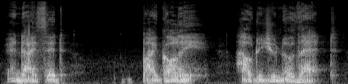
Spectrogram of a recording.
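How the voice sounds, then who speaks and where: Puppet detective: boastful bumbling doctor, extremely low, badly husky croak, pompous comic delivery. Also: a little slow, full character voice. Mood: pompous wonder. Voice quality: very raspy, gravelly, husky. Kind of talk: improvised comic puppet show dialogue.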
